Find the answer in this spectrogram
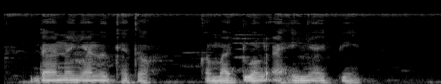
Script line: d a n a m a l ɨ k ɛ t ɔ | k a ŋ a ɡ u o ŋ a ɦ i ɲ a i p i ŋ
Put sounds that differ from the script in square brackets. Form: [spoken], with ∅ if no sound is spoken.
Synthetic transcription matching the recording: d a n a [ɲ] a l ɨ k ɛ t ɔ | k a [m] a [d] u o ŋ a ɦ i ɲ a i p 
